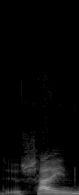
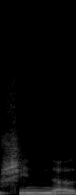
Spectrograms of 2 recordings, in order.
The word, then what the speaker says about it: Shein: Alors elle me montre sur Shein, pour ne pas citer Shine ou Shein, ça dépend comment vous le prononcez, pour ne pas citer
